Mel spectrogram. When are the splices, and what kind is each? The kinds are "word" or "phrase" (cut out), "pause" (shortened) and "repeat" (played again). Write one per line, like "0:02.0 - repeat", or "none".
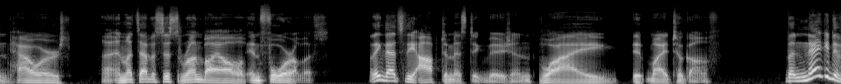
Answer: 0:01.8 - word
0:02.5 - word
0:03.0 - word
0:05.4 - word
0:06.4 - word

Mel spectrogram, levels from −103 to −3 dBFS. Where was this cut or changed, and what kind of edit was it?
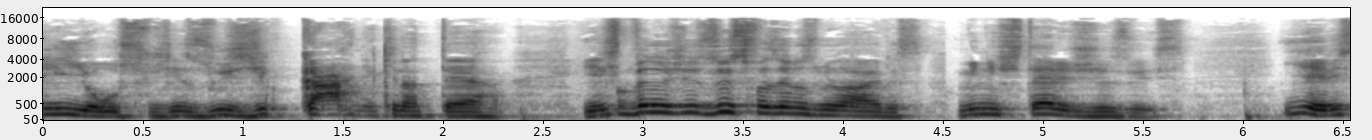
0:02.9 - word
0:04.5 - pause

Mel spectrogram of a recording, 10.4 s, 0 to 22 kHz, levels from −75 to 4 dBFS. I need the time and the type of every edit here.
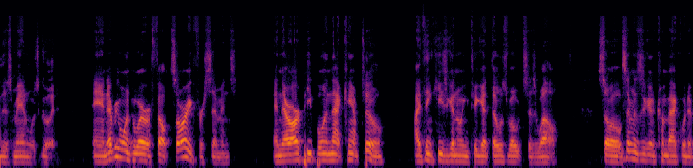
0:09.3 - word

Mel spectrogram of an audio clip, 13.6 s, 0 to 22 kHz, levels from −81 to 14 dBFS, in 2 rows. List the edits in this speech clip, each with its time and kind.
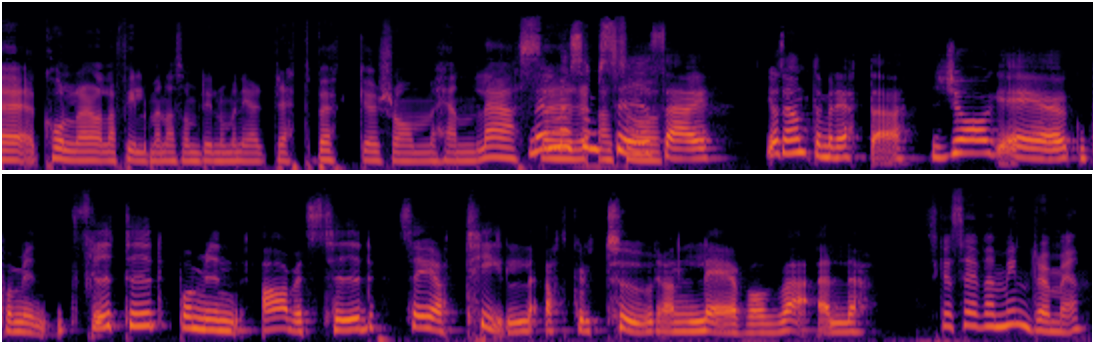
0:01.7 - phrase
0:04.9 - word
0:06.8 - word
0:07.9 - pause

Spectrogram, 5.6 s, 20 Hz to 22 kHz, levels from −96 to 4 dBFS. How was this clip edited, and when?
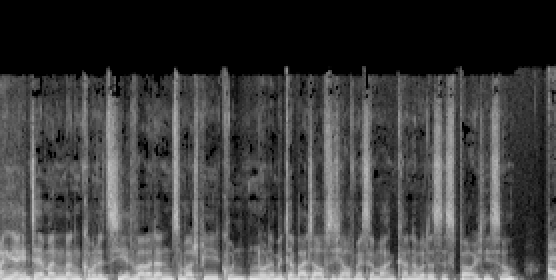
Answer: none

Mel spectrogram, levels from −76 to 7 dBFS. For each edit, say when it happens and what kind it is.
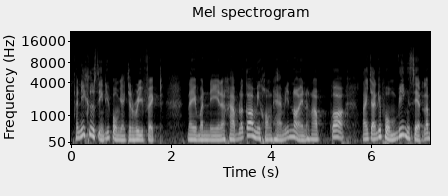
none

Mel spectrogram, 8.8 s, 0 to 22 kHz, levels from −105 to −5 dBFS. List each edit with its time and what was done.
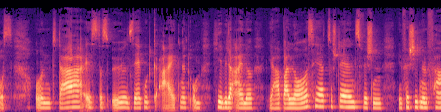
none

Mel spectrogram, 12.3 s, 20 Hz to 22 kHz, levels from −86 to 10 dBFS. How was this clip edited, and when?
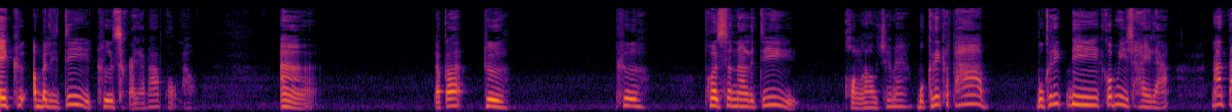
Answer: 0:04.8 - word
0:06.2 - word

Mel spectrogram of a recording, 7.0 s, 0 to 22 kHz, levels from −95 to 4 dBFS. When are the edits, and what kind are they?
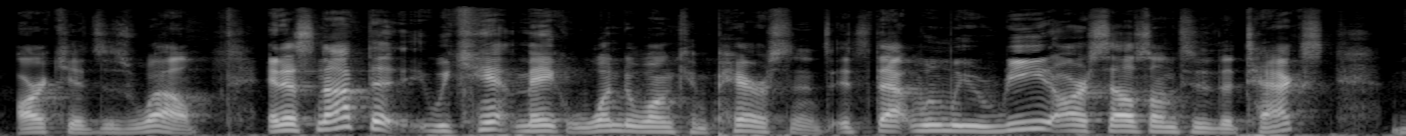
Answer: none

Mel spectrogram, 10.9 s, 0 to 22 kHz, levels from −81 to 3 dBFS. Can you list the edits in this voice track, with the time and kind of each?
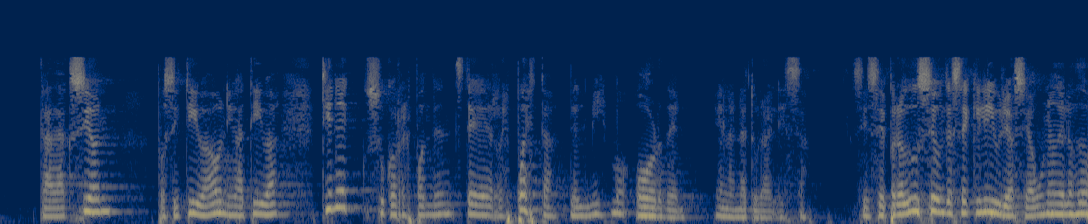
none

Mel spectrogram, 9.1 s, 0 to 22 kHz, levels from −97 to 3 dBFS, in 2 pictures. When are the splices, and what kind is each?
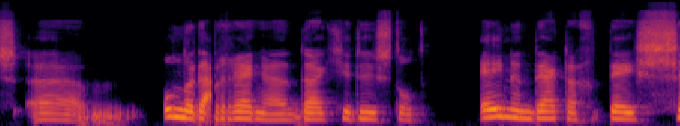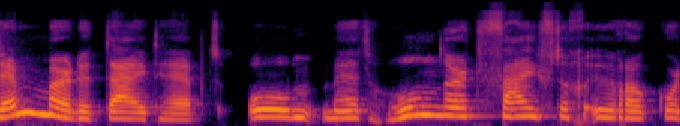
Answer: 0:01.0 - pause
0:01.4 - word
0:02.6 - word

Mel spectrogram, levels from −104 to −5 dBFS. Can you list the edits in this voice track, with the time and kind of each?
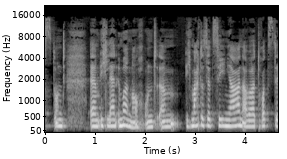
0:02.7 - pause
0:03.4 - word

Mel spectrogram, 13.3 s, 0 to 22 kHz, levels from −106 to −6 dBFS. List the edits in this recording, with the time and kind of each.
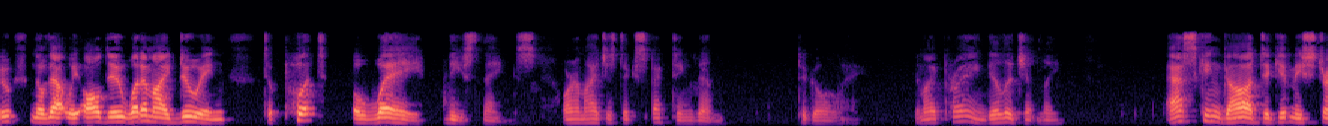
none

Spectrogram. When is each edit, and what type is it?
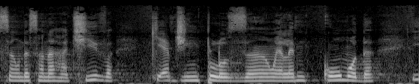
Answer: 0:01.7 - word
0:02.9 - word

